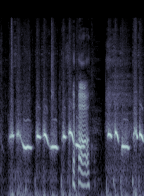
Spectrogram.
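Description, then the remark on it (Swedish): A person whistles a great tit's song, repeating a bright two-note phrase that dips from higher to lower pitch, interrupted midway by a brief, harsher voiced squawk before the whistling resumes. “Ja, kråkor, talgoxar och... oregistrerade vapen.”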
